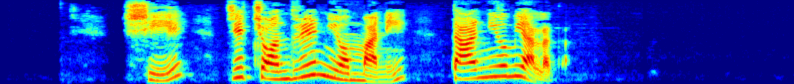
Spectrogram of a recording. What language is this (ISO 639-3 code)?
ben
